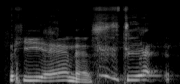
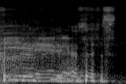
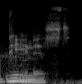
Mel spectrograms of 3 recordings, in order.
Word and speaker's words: pianist: You have to pronounce the A more in that word. Yeah. Pianist. There you go. Pianist. All right. My grandma was a pianist.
